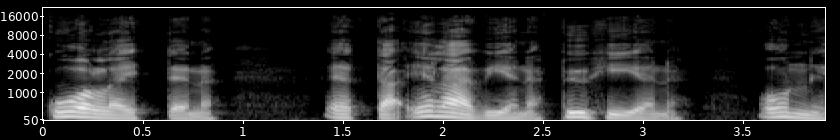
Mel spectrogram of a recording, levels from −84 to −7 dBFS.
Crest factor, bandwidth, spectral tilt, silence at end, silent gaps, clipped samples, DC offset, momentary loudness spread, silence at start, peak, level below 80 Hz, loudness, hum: 20 dB; 16 kHz; -7.5 dB/octave; 0 s; none; under 0.1%; under 0.1%; 13 LU; 0.05 s; -4 dBFS; -54 dBFS; -24 LUFS; none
